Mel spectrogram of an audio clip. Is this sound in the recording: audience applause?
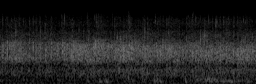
yes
